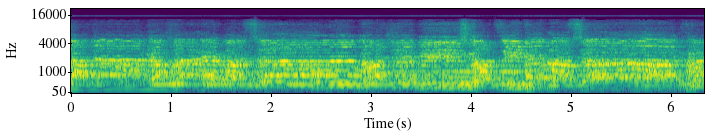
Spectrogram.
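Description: Several voices singing a Georgian folk song in harmony, with a woman's voice leading and no clear instrumental backing.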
